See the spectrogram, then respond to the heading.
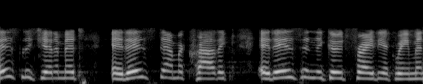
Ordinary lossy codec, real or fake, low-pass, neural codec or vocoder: none; fake; 5.4 kHz; codec, 16 kHz, 6 kbps, DAC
